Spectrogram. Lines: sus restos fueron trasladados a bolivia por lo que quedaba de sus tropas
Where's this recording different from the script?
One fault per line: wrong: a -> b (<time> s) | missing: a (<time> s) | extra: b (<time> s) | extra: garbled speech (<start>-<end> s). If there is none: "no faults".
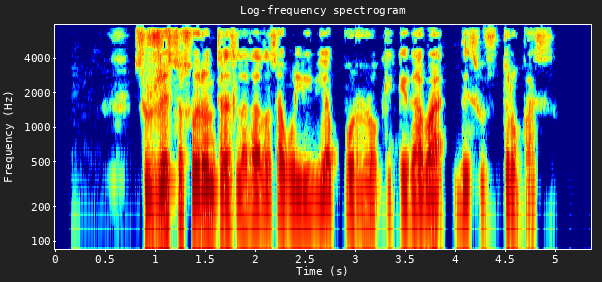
no faults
